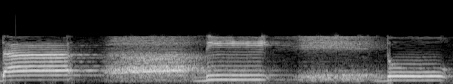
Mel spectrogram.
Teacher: حروف مدہ کو ایک الف یعنی 2 حرکات کے برابر کھینچ کر پڑھتے ہیں، تو یہ کھڑی حرکات حروف مدہ کے قائم مقام ہے، اس لیے کھڑی حرکات کو بھی ایک الف کے تک کھینچ کر پڑھیں گے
